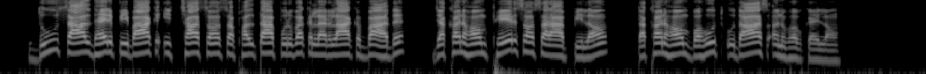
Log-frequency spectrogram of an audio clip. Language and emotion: Maithili, sad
